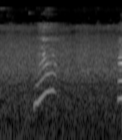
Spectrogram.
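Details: A German Shepherd puppy, startled, gives a single short whining yelp that rises and then falls, bright with overtones, followed by the sharp start of another sound at the very end.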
